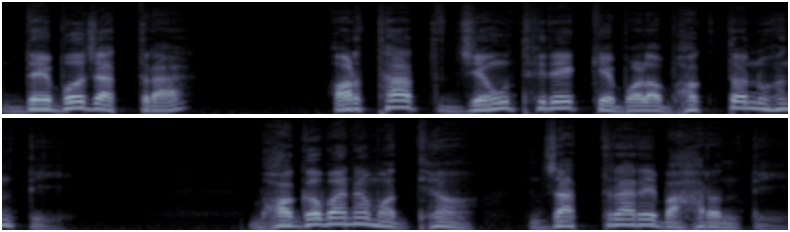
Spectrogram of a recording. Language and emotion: Odia, neutral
